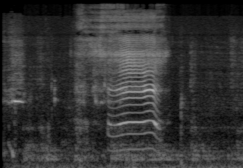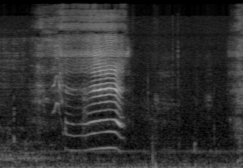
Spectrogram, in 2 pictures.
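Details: Snoring with an unusual tonal, lamb-like quality: two loud, wavering, high-pitched bleat-like sounds about three seconds apart, with quiet breathing between.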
